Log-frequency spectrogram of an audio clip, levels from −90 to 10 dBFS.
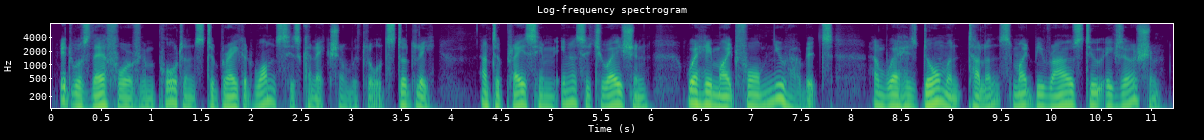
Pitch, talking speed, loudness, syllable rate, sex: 105 Hz, 200 wpm, -20 LUFS, 5.8 syllables/s, male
